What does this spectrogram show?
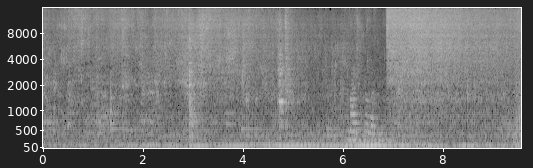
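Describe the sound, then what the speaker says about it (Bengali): Fish fries in a hot wok, sizzling under scattered clatter and running tap water before a sudden loud hiss of oil takes over and holds steady, with a voice speaking partway through. "মাছটা ভাজবো"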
